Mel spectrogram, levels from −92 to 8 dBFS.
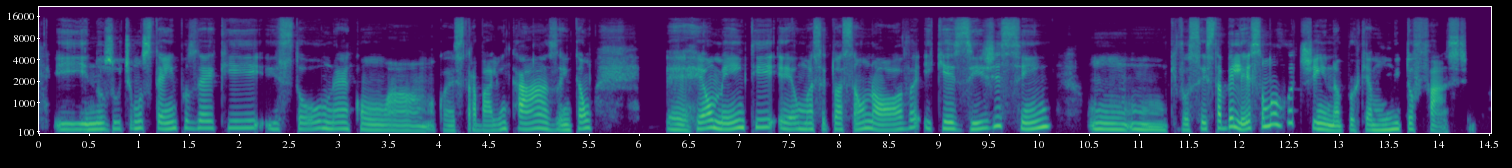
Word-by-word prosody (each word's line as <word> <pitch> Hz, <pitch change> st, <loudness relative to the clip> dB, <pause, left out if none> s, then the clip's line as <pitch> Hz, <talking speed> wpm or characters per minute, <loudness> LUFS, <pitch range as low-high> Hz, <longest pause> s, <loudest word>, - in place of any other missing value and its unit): e 175 Hz, 0 st, -1 dB
nos 185 Hz, +1 st, +4 dB
últimos 205 Hz, +2 st, +1 dB
tempos 205 Hz, +2 st, -2 dB
é 215 Hz, 0 st, +1 dB
que 220 Hz, +1 st, -5 dB
estou, 185 Hz, +3 st, -4 dB
né, 195 Hz, 0 st, -1 dB
com 160 Hz, -3 st, -2 dB
a 140 Hz, -2 st, -4 dB
com 155 Hz, -, -12 dB
esse 145 Hz, 0 st, -4 dB
trabalho 155 Hz, 0 st, -3 dB
em 200 Hz, -, -2 dB
casa 190 Hz, -3 st, +2 dB
então, 195 Hz, +7 st, +1 dB, 0.8 s
é 175 Hz, -3 st, 0 dB
realmente 220 Hz, +6 st, +2 dB
é 185 Hz, -3 st, +1 dB
uma 185 Hz, 0 st, -1 dB
situação 185 Hz, +2 st, -1 dB
nova 180 Hz, +4 st, +1 dB
e 205 Hz, -, -6 dB
que 205 Hz, -, 0 dB
exige 195 Hz, -, +1 dB
sim 220 Hz, 0 st, +2 dB, 0.4 s
um 165 Hz, -, -1 dB
um -, -, -8 dB
que -, -, -11 dB
você 170 Hz, +3 st, -1 dB
estabeleça 215 Hz, +2 st, +5 dB
uma 330 Hz, +4 st, +4 dB
rotina, 180 Hz, -, +2 dB
porque 165 Hz, +1 st, -4 dB
é -, -, 0 dB
muito 175 Hz, +4 st, 0 dB
fácil. -, -, -2 dB
185 Hz, 155 wpm, -25 LUFS, 170-210 Hz, 0.8 s, estabeleça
